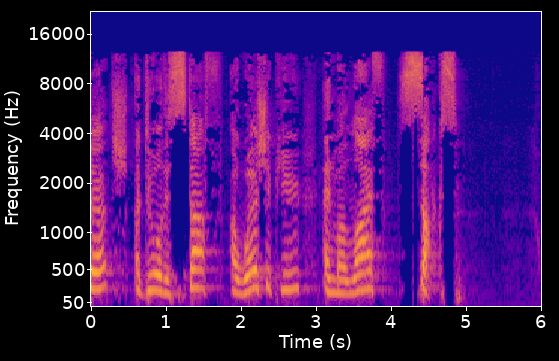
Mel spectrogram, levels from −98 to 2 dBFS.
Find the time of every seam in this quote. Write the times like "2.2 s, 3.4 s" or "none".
none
